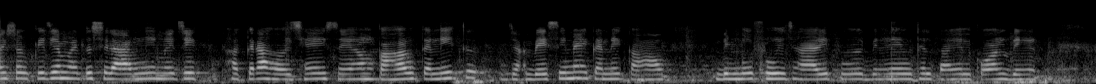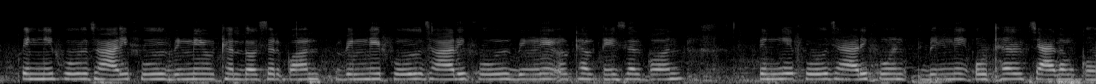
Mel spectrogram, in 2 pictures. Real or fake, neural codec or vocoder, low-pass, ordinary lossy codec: fake; codec, 16 kHz, 2 kbps, X-Codec, HuBERT features, trained on balanced general audio; none; none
